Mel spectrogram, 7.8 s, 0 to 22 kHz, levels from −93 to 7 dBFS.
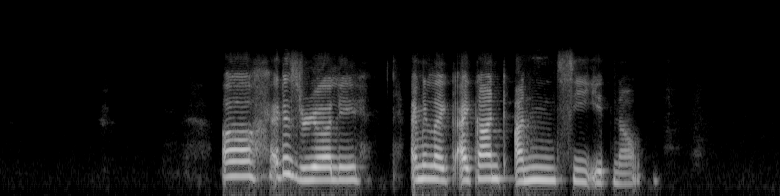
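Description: No technical faults can be heard in this speech.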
